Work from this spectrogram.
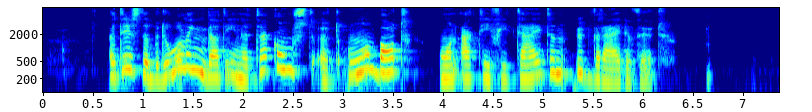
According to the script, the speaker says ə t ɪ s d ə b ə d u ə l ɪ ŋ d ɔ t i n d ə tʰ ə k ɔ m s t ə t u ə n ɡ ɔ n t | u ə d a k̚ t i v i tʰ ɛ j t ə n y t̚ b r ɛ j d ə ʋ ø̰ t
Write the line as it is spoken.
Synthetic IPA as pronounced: ə t ɪ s d ə b ə d u ə l ɪ ŋ d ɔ t i n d ə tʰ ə k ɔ m s t ə t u ə n b ɔ t | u ə n a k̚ t i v i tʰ ɛ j t ə n y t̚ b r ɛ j d ə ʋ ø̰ t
